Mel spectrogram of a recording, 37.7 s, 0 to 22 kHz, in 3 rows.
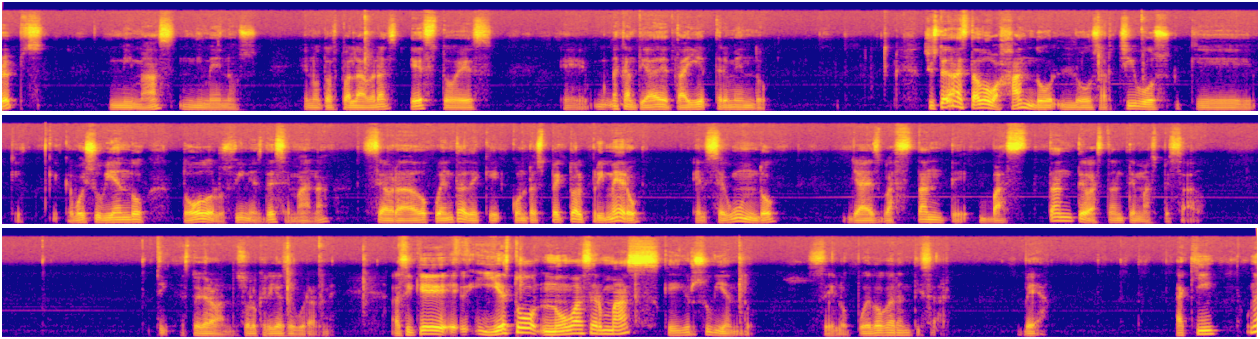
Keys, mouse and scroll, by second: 1.7 click, 3.1 middle click, 3.9-7.0 ctrl+drag, 7.4 ctrl+middle click, 8.4-9.5 drag, 9.6-11.1 drag, 11.3 shift+click, 11.8-14.8 shift+drag, 14.4 middle click, 15.0 click, 19.6-21.9 drag, 22.4-23.7 drag, 24.0 click, 25.8 click, 26.8 click, 27.7 click, 28.3-29.9 shift+drag, 30.5 f, 31.0-32.1 drag, 33.3-34.7 ctrl+drag, 35.4 click.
